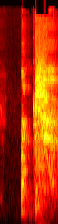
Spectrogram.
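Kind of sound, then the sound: human body sound, sneeze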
